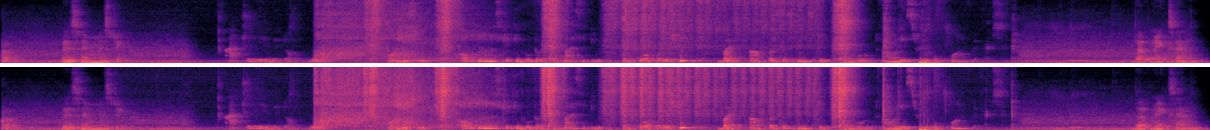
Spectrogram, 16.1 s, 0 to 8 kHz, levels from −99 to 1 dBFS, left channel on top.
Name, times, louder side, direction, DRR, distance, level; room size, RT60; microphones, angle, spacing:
voice 1, 0.0-2.5 13.5-15.9, equal, 60° left, 1.6 m, -40 dB
sound 1, 1.4-13.5, right 5 dB, 80° right, 1.0 m, -38 dB
sound 2, 1.9-2.1 2.3-2.5 3.0-3.4 3.7-3.8 4.1-7.0 7.7-7.9 8.2-9.4, right 6 dB, 60° right, 0.7 m, -42 dB
voice 2, 3.0-4.6 5.1-5.7 6.1-9.3 9.6-13.4 15.2-15.4, right 1 dB, 10° right, 0.4 m, -39 dB
5.2 x 4.3 x 5.3 m
head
